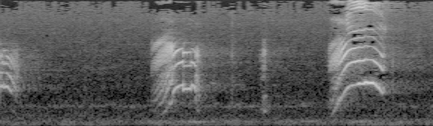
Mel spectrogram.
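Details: Tiny kitten crying out while looking for its mother cat: a short high cry, then two rising-and-falling harmonic meows, the last one loudest, in a quiet room.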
